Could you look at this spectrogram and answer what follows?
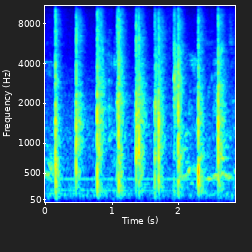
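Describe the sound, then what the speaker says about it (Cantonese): A small group claps in a steady run of about nine sharp bursts, each fading quickly, for two contestants after a Clash Royale endurance battle between Clockwork Clock-neck and Bullet Griffin. The clapping is close, with faint background hum. "我想俾啲掌聲。"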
